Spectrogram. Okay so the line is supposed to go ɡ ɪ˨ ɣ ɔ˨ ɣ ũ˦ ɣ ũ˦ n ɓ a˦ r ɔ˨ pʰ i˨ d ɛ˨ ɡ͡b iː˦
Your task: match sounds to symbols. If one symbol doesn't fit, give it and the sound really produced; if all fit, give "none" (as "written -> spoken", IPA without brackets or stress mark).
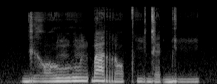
none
